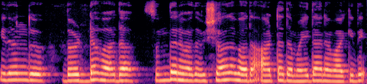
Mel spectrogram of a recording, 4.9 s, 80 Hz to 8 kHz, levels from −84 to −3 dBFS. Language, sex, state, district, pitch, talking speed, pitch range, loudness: Kannada, female, Karnataka, Dakshina Kannada, 210 Hz, 75 wpm, 205-220 Hz, -14 LUFS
